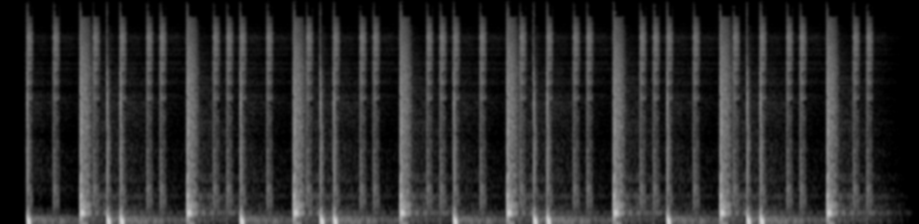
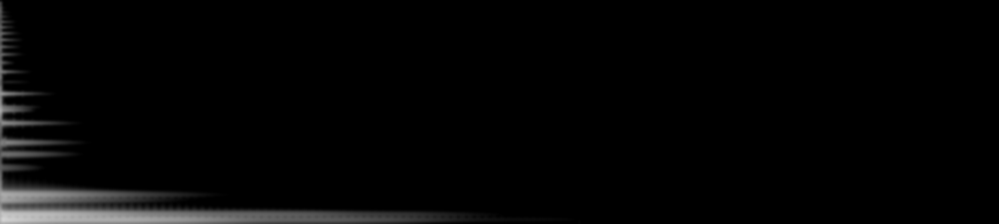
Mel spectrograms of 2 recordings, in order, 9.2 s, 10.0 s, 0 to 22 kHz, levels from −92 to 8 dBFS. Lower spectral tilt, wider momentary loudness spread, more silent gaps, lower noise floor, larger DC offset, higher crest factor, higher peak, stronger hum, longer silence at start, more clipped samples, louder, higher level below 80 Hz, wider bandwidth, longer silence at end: second, -5 dB/octave vs -8 dB/octave; second, 15 LU vs 24 LU; neither; second, -44 dBFS vs under -90 dBFS; neither; second, 18 dB vs 24 dB; about the same, -4 dBFS vs -2 dBFS; neither; first, 0.25 s vs 0 s; neither; about the same, -22 LUFS vs -22 LUFS; first, -24 dBFS vs -44 dBFS; first, 19 kHz vs 4.2 kHz; second, 0.5 s vs 7.8 s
